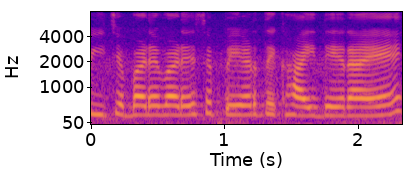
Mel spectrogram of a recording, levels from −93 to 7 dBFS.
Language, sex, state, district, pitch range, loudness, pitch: Hindi, female, Uttar Pradesh, Varanasi, 240-270 Hz, -22 LUFS, 255 Hz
